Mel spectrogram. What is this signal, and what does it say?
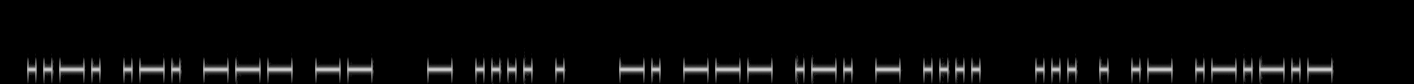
Morse code, heard as a keyed tone, about 16 wpm, 700 Hz. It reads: FROM THE NORTH SEA.
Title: Sentences from Top 1000 Words - Review Part 1 - 15wpm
